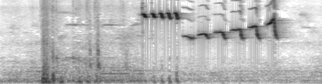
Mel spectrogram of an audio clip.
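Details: Mountain tailorbird used to lure other birds into singing: after rustling and a thump, a quick run of about a dozen high whistled notes, the later ones rising slightly.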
